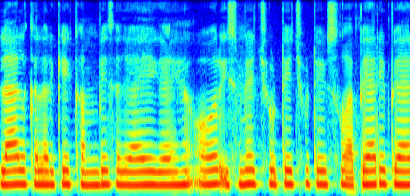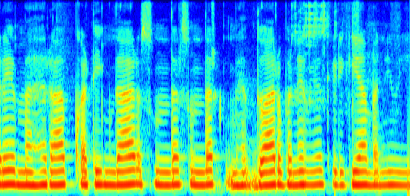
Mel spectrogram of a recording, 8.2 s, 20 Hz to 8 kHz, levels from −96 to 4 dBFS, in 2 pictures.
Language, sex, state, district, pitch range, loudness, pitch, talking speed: Hindi, female, Bihar, Patna, 200-210 Hz, -13 LUFS, 205 Hz, 155 wpm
